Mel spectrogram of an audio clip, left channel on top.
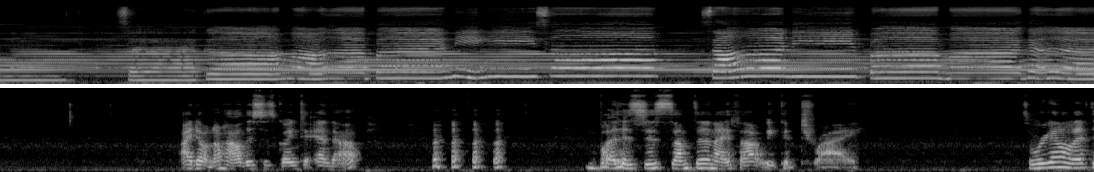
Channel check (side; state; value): both; different; correlation 0.00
